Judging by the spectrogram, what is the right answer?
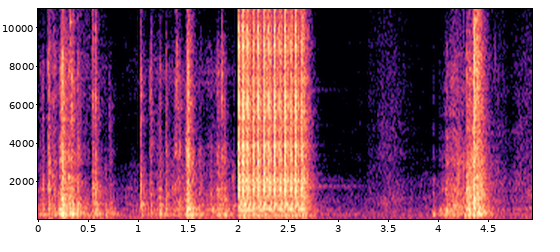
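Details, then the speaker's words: Toshiba RD-XV50KF DVD/VCR/HDD recorder in VCR mode, cassette inserted: short clicking bursts then under a second of harsh rapid chattering as the deck spits the tape out immediately; binding tape mechanism, DVD playback fine. "take a cassette tape plug it in oh and that's what's happening it spits it out immediately and makes this terrible"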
